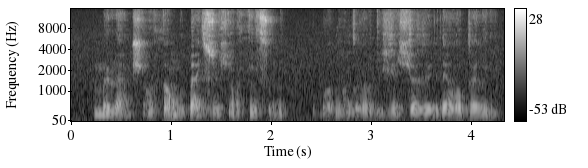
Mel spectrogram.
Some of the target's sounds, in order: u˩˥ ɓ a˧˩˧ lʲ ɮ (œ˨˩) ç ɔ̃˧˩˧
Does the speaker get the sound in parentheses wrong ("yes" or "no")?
no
